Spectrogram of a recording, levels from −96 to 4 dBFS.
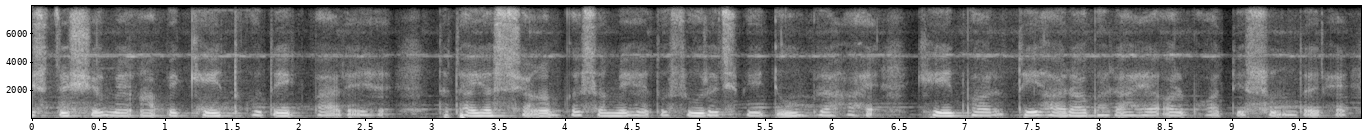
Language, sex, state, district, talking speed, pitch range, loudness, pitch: Hindi, female, Rajasthan, Churu, 200 wpm, 200-235 Hz, -16 LUFS, 220 Hz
